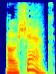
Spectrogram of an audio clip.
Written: pochette

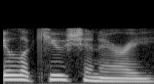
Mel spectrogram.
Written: illocutionary

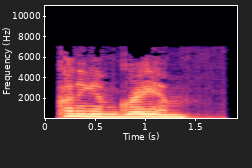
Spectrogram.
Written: Cunninghame Graham

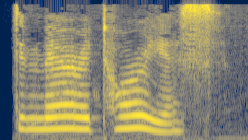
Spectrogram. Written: demeritorious

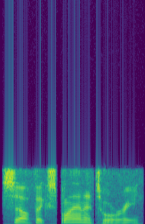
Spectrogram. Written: self-explanatory

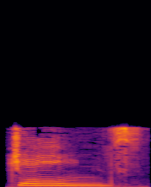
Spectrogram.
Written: janes

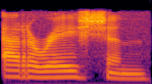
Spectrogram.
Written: adoration

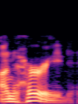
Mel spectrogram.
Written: unhurried

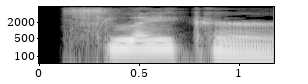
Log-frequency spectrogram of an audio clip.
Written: slaker

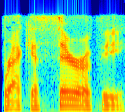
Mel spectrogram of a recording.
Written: brachytherapy

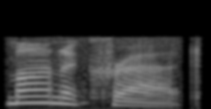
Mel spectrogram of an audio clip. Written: monocrat

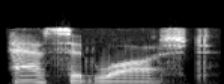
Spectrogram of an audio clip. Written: acid-washed

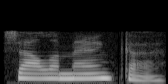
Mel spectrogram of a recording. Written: Salamanca

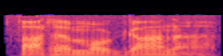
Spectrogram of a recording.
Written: fata morgana

